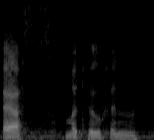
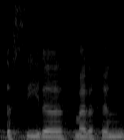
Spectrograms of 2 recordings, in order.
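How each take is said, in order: First: The word is said as 'asthmatofen'. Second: The word is said as 'acetaminophen'. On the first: The speaker calls it wrong. "I used to call it asthmatofen" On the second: The speaker calls it right. "now I say it properly"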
